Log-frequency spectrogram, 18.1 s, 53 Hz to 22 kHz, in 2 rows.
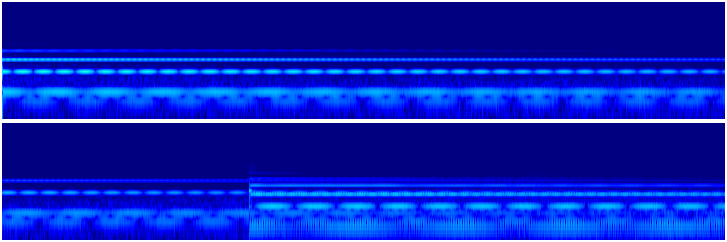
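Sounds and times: singing bowl ringing: 11.5s - 18.0s.

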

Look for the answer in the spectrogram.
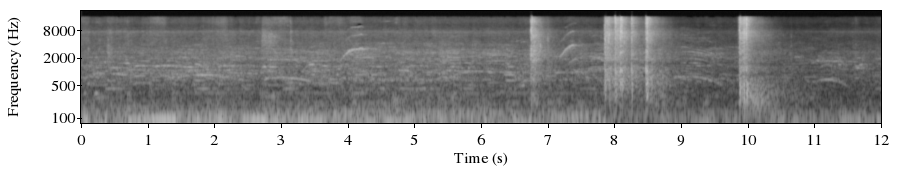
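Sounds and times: crowd voices: 0.0s - 12.0s
music: 0.0s - 12.0s
firecrackers banging: 7.8s - 9.2s, 9.8s - 11.0s.

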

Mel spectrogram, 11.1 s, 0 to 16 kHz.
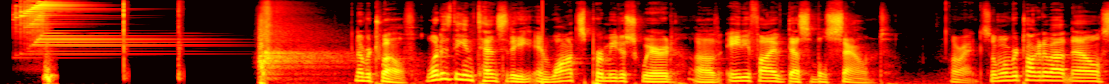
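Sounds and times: bright bell-like chime: 0.1s - 2.6s.

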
